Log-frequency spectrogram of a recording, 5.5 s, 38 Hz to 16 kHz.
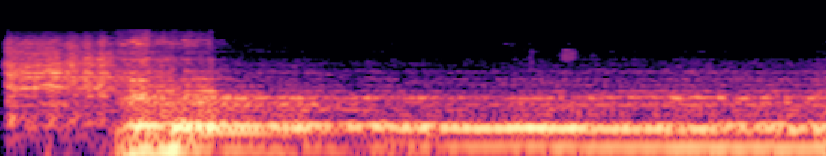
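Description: A 1995 Mustang GT's 302 V8, breathing through stock headers, a Pypes X-pipe and a Flowmaster American Thunder cat-back, is started: a brief spell of cranking noise, the engine catches about a second in with a short rise in revs, then settles into a steady, deep idle rumble.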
